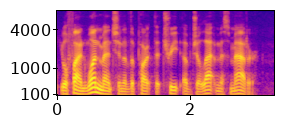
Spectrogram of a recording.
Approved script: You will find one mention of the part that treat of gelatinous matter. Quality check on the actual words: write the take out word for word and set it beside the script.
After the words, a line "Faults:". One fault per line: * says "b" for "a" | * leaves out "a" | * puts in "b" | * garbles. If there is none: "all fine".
You will find one mention of the part that treat of gelatinous matter.
Faults:
all fine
